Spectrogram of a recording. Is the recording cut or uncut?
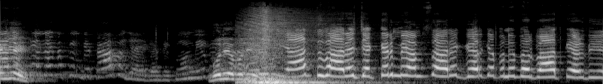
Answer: cut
